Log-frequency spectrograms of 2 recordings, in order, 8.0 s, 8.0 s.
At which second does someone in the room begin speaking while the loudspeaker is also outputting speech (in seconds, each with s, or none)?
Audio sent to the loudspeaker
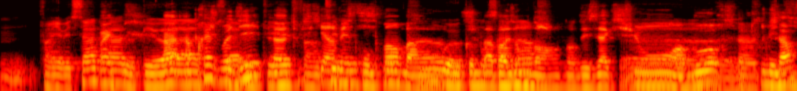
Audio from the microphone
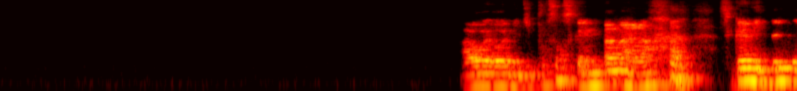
4.6 s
